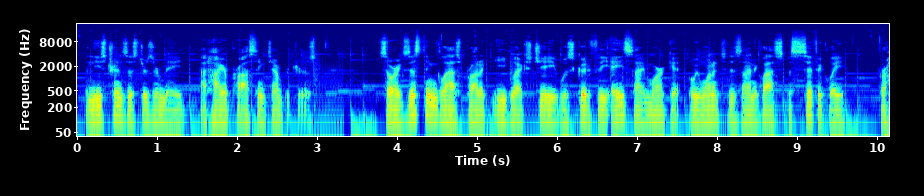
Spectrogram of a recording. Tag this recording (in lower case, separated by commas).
speech, music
